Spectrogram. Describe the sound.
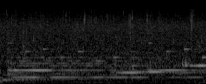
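Rain falling outside, heard as a steady, even hiss with no breaks and fairly faint, with no voices.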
